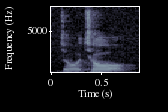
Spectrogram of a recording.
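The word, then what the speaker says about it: 助長: Chợ trường đọc là gì, jocho.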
